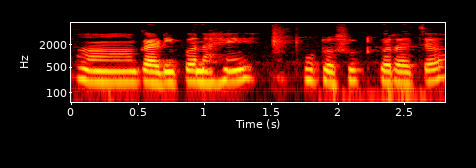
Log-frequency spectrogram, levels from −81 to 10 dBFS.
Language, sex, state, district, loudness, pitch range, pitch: Marathi, female, Maharashtra, Gondia, -20 LUFS, 190-210 Hz, 200 Hz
